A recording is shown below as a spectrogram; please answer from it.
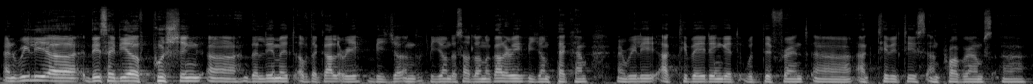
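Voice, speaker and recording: A man's voice: medium pitch, little pitch movement, darkish tone. A man, a curator, introducing speakers at a gallery event with many hesitations and fillers. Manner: halting, full of uh fillers. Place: gallery talk before an audience.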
